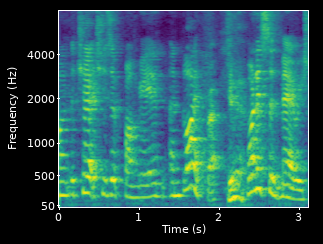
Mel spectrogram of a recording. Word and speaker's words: Blythburgh: So in Suffolk, just over the border in Bungay, and also Blythburgh. Is that how you pronounce it? Blythburgh? Yeah. Blythburgh.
